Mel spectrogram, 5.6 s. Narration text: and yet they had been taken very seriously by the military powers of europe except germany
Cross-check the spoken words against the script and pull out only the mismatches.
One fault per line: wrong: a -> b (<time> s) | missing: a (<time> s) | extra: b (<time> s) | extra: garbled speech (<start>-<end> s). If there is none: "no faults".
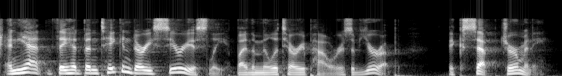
no faults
